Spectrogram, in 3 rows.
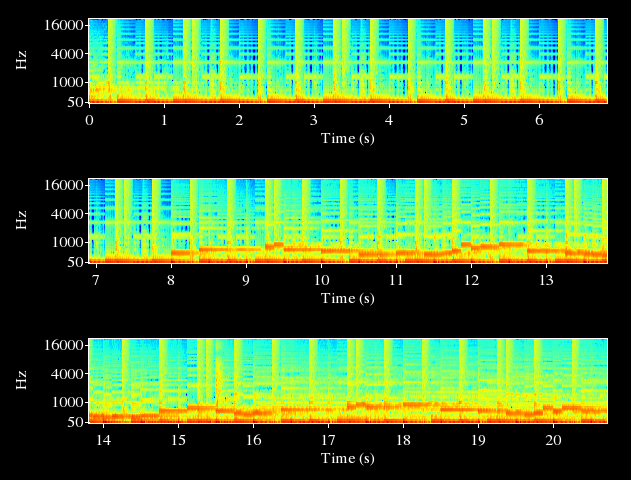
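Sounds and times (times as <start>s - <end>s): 
music loop: 0.0s - 20.7s.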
